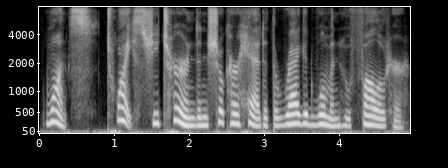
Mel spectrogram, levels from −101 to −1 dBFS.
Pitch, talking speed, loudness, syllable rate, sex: 205 Hz, 180 wpm, -17 LUFS, 4.6 syllables/s, female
